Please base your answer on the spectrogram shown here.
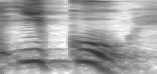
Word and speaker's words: echo: उसके बाद देखिए यहाँ पे ECHO, तो ईचो नहीं पढ़ेंगे, इसे पढ़ेंगे इको, ई को ई लिख देना है दोस्तों, ई को कभी कभी ई भी लिखना है, और CH को यहाँ पे उच्चारण करना है क के रूप में, ठीक है।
